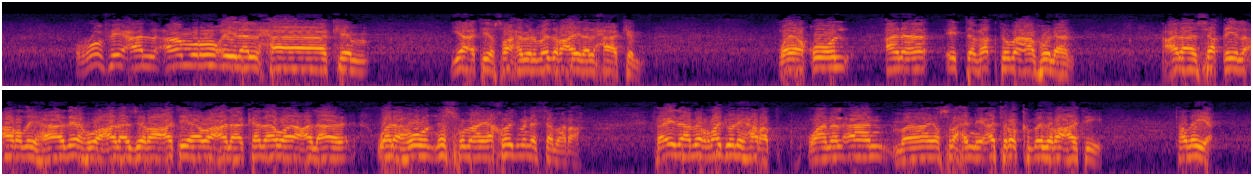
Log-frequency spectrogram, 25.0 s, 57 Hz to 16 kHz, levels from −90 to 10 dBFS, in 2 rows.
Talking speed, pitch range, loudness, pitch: 95 wpm, 175-190 Hz, -17 LUFS, 180 Hz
